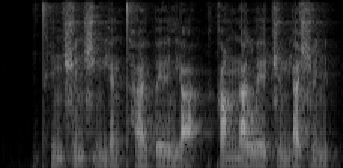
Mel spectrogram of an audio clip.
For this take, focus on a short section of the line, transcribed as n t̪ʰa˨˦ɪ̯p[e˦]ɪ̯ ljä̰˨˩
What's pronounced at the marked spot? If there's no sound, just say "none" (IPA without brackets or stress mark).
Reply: e˦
